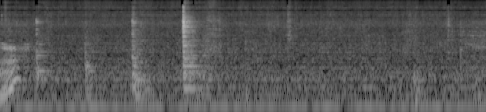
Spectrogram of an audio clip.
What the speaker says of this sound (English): Stir that all in there.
